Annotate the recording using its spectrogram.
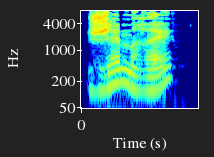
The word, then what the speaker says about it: j'aimerais: But then it's exactly the same thing, because even if you've got this E here and here, you don't pronounce it. So it will go like j'aimerais, or then j'aimerais. Remember, phonetically, they are the same, okay?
